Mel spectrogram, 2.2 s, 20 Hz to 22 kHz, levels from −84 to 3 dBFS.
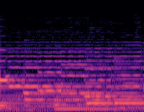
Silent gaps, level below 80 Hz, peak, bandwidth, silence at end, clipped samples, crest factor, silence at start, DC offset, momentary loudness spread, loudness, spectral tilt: none; -62 dBFS; -14 dBFS; over 20 kHz; 0 s; under 0.1%; 14 dB; 0 s; under 0.1%; 2 LU; -29 LUFS; -7 dB/octave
